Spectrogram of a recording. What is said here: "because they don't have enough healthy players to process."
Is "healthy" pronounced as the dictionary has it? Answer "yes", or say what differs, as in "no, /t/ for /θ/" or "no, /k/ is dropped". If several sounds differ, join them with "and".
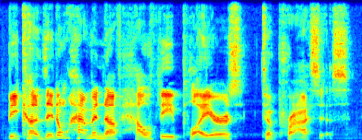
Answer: yes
